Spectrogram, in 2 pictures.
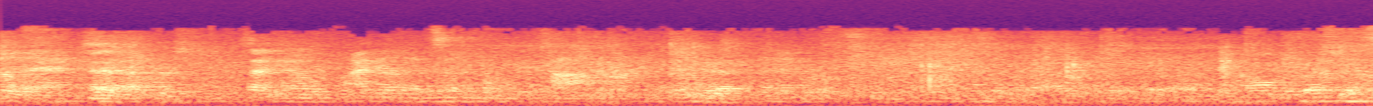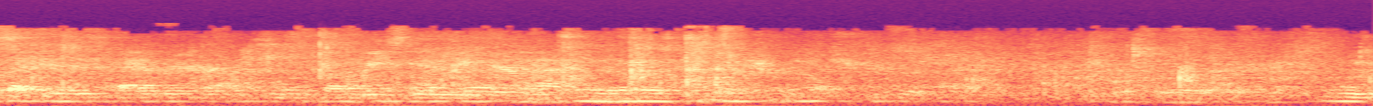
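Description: A man speaks calmly at a short distance, in a room with a slight echo.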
